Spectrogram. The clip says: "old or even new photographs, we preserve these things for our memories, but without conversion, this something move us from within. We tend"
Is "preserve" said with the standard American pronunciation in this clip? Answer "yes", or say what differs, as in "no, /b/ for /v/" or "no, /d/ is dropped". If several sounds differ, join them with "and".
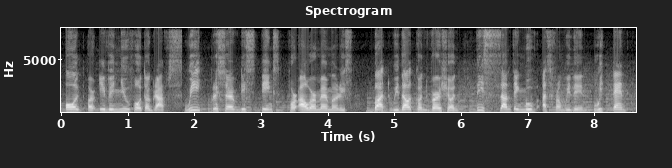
no, /s/ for /z/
